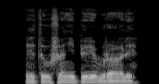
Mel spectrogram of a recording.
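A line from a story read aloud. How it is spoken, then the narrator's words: Mumble. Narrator (Russian): пробормотал Хеверат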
